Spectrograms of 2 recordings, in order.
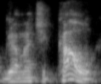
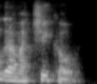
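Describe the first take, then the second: First: "Gramatical" with a strong final "cal"; tônica em CAL. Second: "grammatical" wrongly stressed on "ti"; tônica errada em TI. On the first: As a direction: land hard on the last syllable of "Gramatical". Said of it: "A sílaba tônica é cal". ("Gramatical" com força no "cal" final) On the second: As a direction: say "grammatical" as gra-ma-TI-cal. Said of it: "eu não falo grammatical". ("grammatical" com força errada no "ti") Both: Shown as a demonstration.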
